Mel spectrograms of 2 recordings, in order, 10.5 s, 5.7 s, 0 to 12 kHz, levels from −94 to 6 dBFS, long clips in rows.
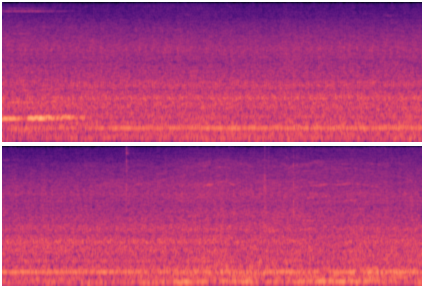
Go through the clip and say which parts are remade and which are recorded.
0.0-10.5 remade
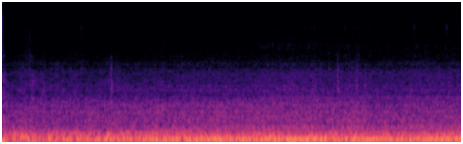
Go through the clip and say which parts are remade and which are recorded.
0.0-2.1 remade; 2.1-5.7 recorded

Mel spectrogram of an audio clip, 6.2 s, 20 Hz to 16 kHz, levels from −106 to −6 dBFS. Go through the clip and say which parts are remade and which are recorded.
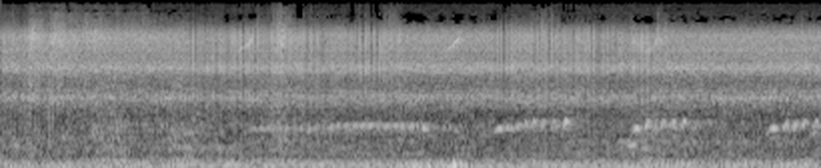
0.0-1.4 recorded; 1.4-3.0 remade; 3.0-3.6 recorded; 3.6-4.9 remade; 4.9-6.2 recorded

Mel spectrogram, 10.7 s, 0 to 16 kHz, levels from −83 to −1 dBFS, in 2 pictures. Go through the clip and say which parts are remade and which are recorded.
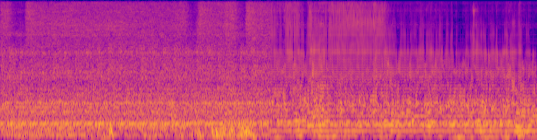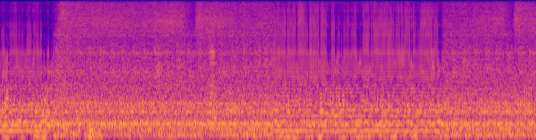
0.0-2.7 recorded; 2.7-5.9 remade; 5.9-8.1 recorded; 8.1-9.8 remade; 9.8-10.7 recorded

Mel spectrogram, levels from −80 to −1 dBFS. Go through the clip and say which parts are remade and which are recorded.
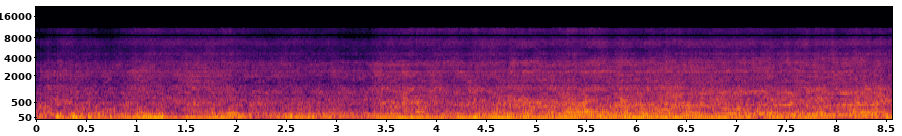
0.0-8.6 remade

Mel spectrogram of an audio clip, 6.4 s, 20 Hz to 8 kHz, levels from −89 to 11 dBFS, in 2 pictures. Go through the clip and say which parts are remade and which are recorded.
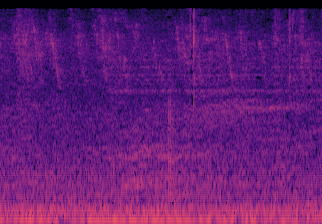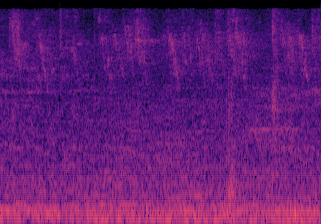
0.0-3.2 recorded; 3.2-4.0 remade; 4.0-6.4 recorded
